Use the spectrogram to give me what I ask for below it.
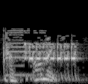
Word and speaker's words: chthonic: Cottrell in his book The Bull of Minos, please ask the team, what does he mean by chthonic? C-H-T-H-O-N-I-C.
